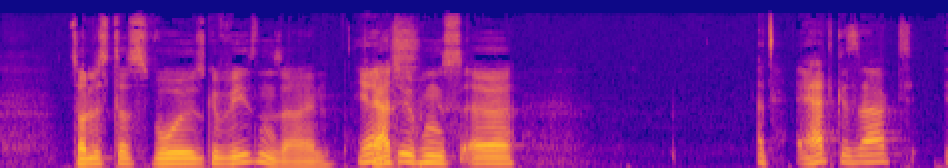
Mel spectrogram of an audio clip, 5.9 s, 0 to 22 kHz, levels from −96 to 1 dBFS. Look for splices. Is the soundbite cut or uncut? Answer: cut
